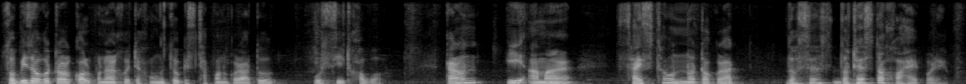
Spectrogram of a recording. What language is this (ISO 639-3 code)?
asm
